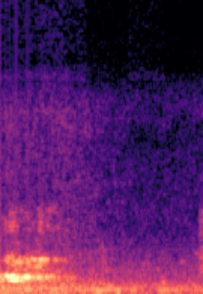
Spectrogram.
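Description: A man's voice holding a short hesitation sound for about half a second, then quiet room tone until speech resumes.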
